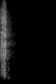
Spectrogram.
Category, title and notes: Sound effects > Objects / House appliances
Matchsticks Strike 4 Hit
Shaking a matchstick box, recorded with an AKG C414 XLII microphone.
fire, matchstick, strike-match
